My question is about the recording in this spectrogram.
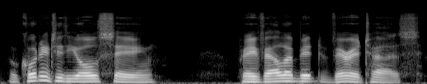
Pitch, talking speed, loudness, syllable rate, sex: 125 Hz, 100 wpm, -15 LUFS, 4.2 syllables/s, male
